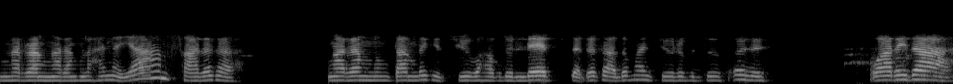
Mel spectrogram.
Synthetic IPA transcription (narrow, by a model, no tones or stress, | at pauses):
ŋaɾaŋːaɾaŋlaɦajnajamsaɾaɡa | ŋaɾaŋnuŋtaŋdajɡit͡ʃubaɦawbdulɛt̚dat̚ɾaɡad̪ɔmhant͡ʃuɾɯbɯduɯɦɯ | waɾajda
